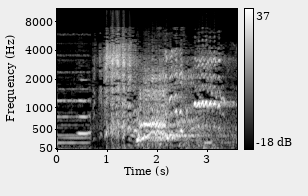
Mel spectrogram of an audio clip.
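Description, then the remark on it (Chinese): Several goats bleat over one another in wavering, nasal cries, loud and overlapping for about three seconds after a brief low hum at the start; the goats are licking tree trunks. “哎，奇怪，那些山羊在那儿干什么呢？”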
